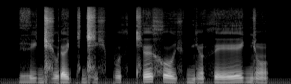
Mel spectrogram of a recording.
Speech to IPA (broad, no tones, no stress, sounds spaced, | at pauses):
ɦ i d͡ʑ u ɾ ɜ c d͡ʑ ə ç p u θ cʰ ɘ x oː ç bʲ õ θ eː ɟ õ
